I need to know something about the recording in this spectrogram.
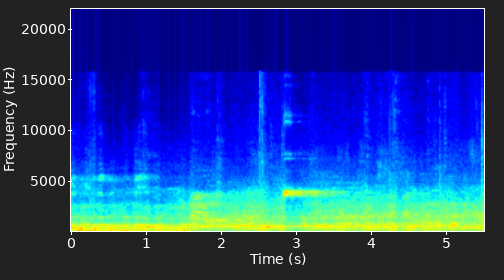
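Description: A crowd chatters and murmurs in a large echoing hall.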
